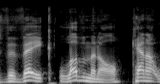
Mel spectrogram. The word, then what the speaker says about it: Vivek: But we've had guests where we'll be like, it's Vivek, like cake.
